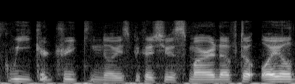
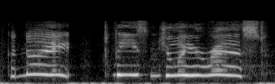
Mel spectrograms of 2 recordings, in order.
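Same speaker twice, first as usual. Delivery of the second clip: put-on character voice, much higher, slower. Narrating how a nurse locks your items away, saying goodnight in a Nurse Joy voice. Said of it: "a voice for Nurse Joy".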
